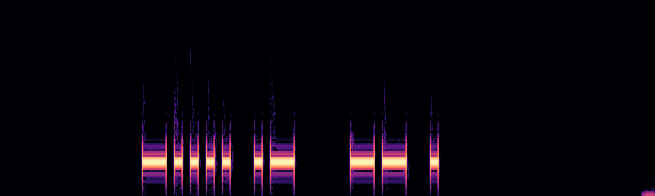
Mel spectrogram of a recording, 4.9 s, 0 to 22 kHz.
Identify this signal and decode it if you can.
Morse code, heard as a keyed tone, about 20 wpm, 700 Hz. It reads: 6A ME
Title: Field Day Exchanges - 20wpm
